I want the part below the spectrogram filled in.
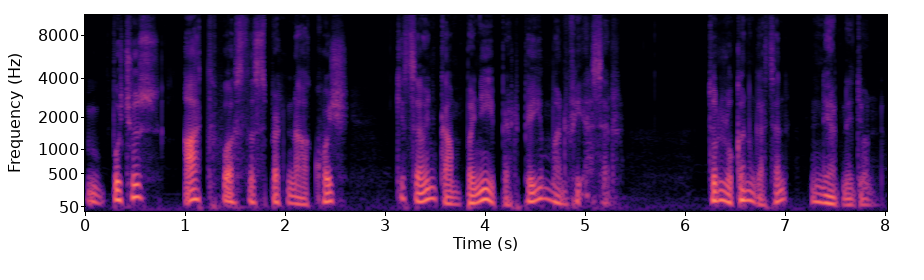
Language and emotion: Kashmiri, sad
